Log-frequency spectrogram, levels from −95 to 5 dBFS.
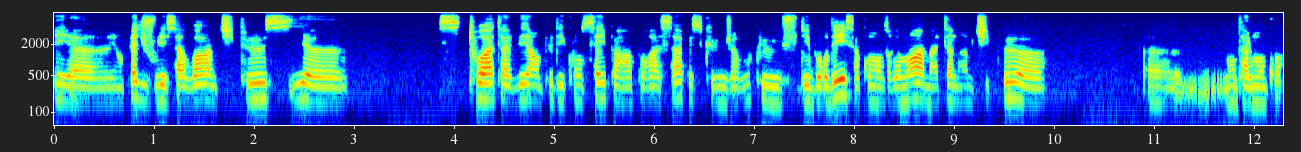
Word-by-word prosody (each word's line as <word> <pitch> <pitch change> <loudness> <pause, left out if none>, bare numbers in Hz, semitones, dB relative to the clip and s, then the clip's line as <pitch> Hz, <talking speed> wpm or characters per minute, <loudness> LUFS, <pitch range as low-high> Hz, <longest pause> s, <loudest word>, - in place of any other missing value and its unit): Et 170 -2 -4
heu, 150 -1 -4
et 150 - -15
en - - -10
fait 185 - +4
je 170 - 0
voulais 165 0 -1
savoir 160 +3 +3
un 170 - 0
petit - - +1
peu 180 +1 -2
si, 180 0 +3
heu, 155 -2 -2 0.9
si - - +6
toi 180 0 +7
tu 180 - -7
avais 165 +1 -3
un 165 -1 0
peu - - -13
des 165 - -9
conseils 170 +2 -3
par 160 -4 -5
rapport 155 +1 -6
à 155 - -3
ça 185 +5 0
parce - - -1
que - - -13
j'avoue 150 +2 -9
que 165 - -10
je - - +1
suis - - -3
débordée 165 - +2
et 435 - +7
ça - - 0
commence 155 -1 -7
vraiment 155 +3 +3
à 180 - +8
m'atteindre 155 +1 -5
un 155 - -15
petit 335 - +2
peu, 185 - -3
heu 190 - 0 1.9
heu, - - -16 0.2
mentalement 155 0 -4
quoi. - - -8
160 Hz, 220 wpm, -24 LUFS, 155-175 Hz, 1.9 s, à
